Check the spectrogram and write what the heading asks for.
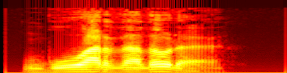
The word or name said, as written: guardador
